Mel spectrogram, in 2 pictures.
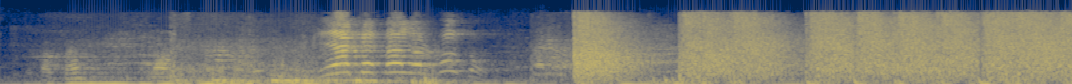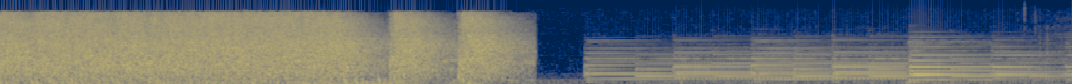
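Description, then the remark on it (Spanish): A man shouts, then a long, loud volley of rapid automatic gunfire, fired toward the ceiling of the Spanish Congress of Deputies by Civil Guards led by Antonio Tejero, crackles for several seconds in dense bursts before cutting off to a quieter, steady tonal hum. “Después de la ráfaga de disparos, todos los diputados se escondieron bajo su escaño”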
